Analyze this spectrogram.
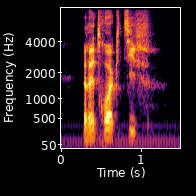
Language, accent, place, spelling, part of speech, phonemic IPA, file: French, France, Lyon, rétroactif, adjective, /ʁe.tʁo.ak.tif/, LL-Q150 (fra)-rétroactif.wav
- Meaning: retroactive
